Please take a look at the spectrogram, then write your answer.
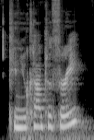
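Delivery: ordinary delivery, nothing marked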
